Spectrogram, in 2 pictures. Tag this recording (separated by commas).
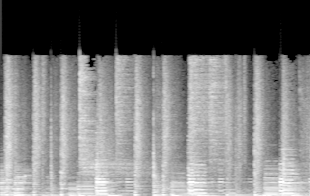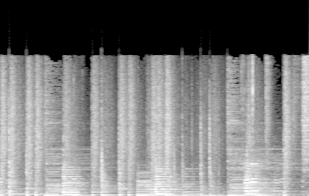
Music, Jazz, Musical instrument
